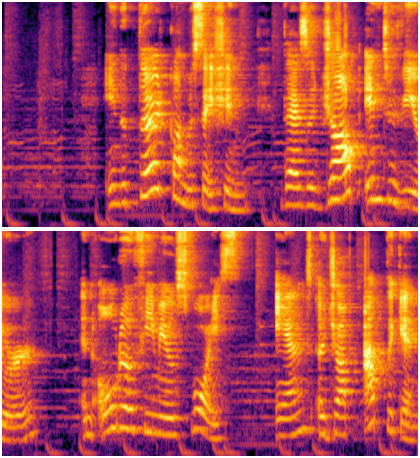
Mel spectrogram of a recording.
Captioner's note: an older female’s voice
